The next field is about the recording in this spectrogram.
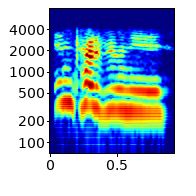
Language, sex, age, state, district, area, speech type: Bodo, female, 30-45, Assam, Chirang, urban, conversation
